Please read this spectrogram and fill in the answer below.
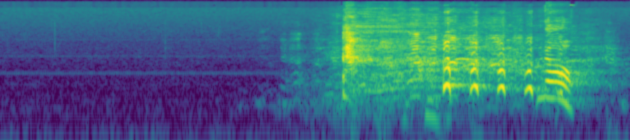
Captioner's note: laughter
